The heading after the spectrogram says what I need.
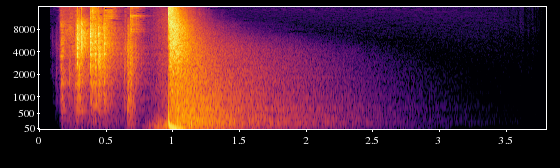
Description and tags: GASP Sniper Load and Fire 1
Sound FX for loading and firing a sniper rifle - variation 1.
Shot, FX, Weapon, Action, Sniper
